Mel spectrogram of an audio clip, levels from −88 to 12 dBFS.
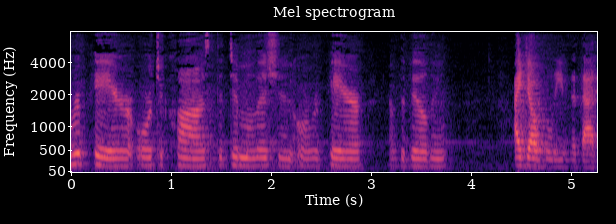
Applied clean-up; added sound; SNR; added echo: none; none; none; none.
